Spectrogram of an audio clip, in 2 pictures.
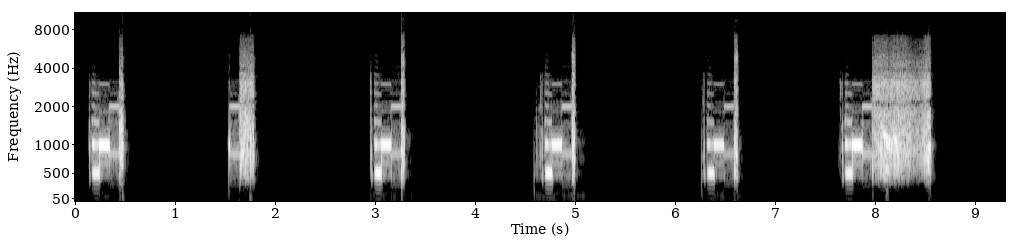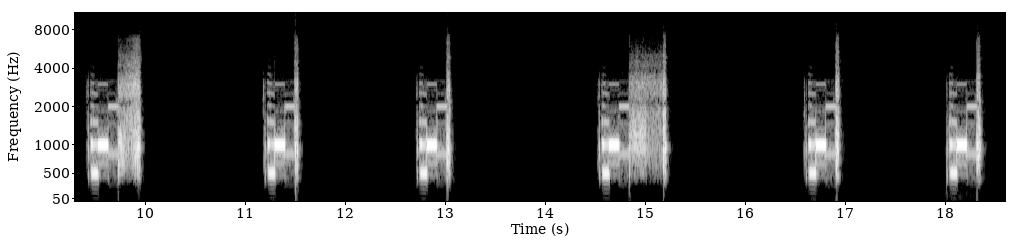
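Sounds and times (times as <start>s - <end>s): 
handheld walkie talkie end beep: 0.1s - 0.6s, 1.6s - 1.9s, 3.0s - 3.4s, 4.6s - 5.1s, 6.3s - 6.7s, 7.6s - 8.6s, 9.4s - 10.0s, 11.2s - 11.6s, 12.7s - 13.2s, 14.5s - 15.3s, 16.6s - 17.0s, 18.0s - 18.5s
handheld walkie talkie squelch noise: 1.6s - 1.9s, 3.0s - 3.4s, 7.7s - 8.6s, 9.6s - 10.0s, 12.9s - 13.1s, 14.5s - 15.3s, 16.6s - 17.0s.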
